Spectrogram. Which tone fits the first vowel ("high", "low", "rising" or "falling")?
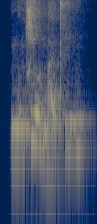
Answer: rising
